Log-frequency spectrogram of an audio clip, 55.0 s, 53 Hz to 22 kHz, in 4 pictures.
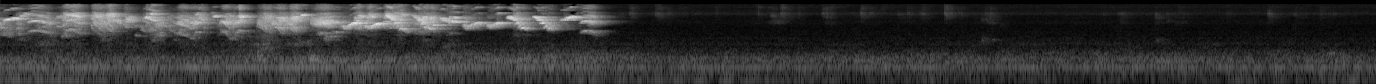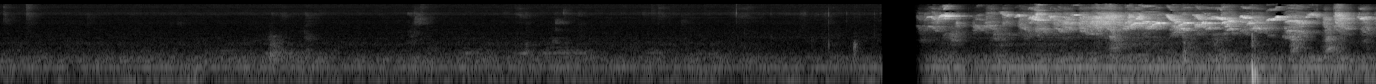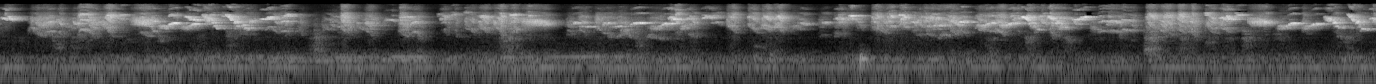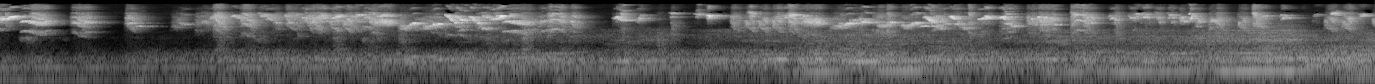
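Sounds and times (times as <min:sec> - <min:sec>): bird twittering song: 0:00.0 - 0:06.2, 0:23.0 - 0:55.0.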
